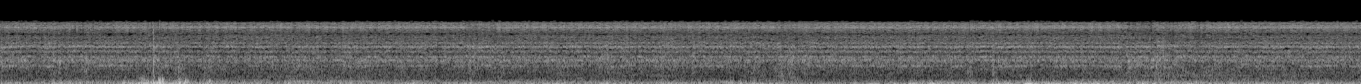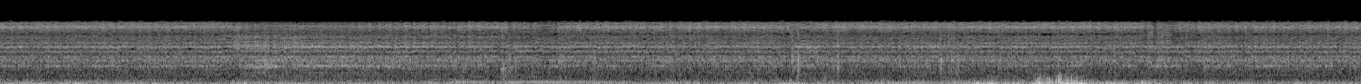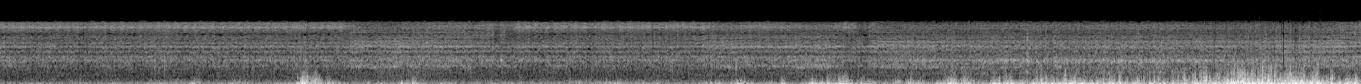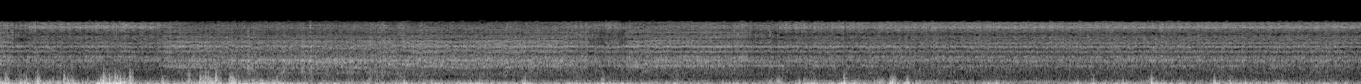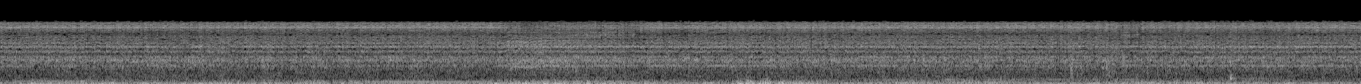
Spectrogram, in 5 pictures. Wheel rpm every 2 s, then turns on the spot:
110, 120, 120, 120, 120, 120, 110, 110, 110, 110, 110, 110, 110, 110, 110, 110, 110, 110, 110, 110, 120, 110, 120, 120, 110, 110, 110, 110, 120, 110, 110, 110, 110, 110.
none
